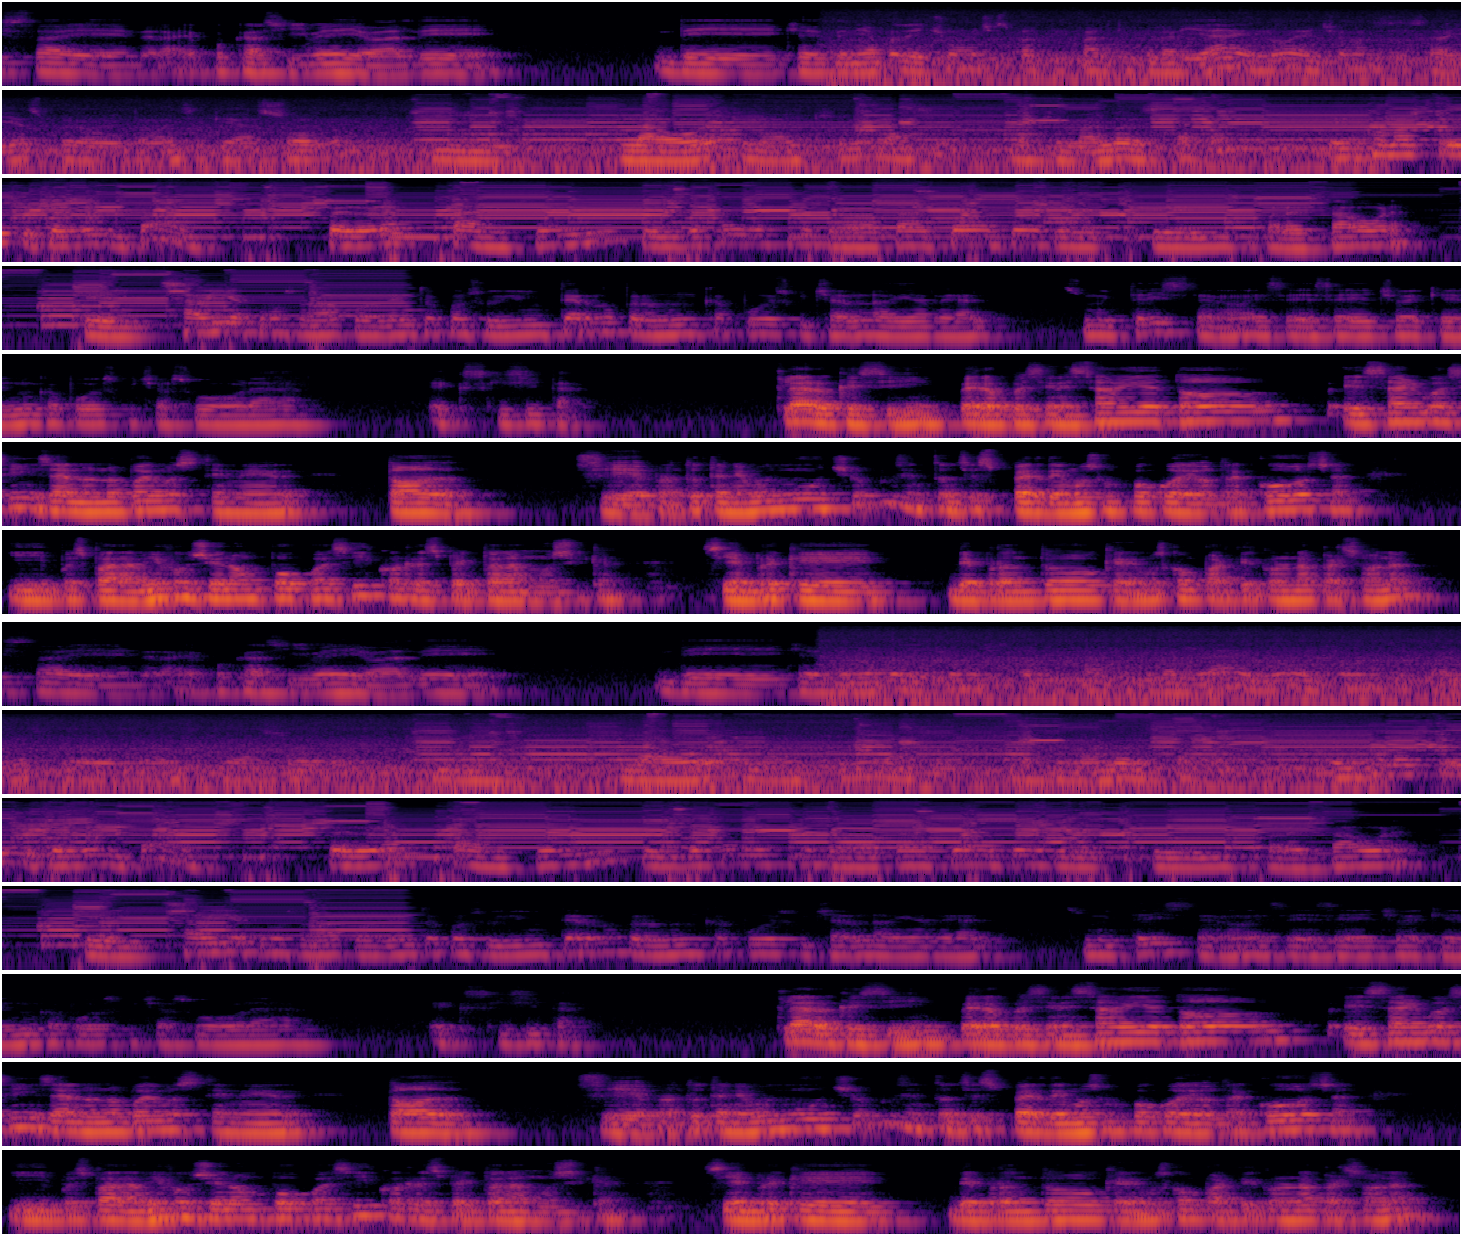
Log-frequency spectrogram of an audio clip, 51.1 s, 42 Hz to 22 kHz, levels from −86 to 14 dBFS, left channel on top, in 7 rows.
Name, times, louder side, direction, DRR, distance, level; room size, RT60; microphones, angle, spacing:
voice 1, 0.0-2.5 3.3-9.9 10.4-13.5 13.9-15.6 16.2-21.7 22.3-26.9 27.3-30.8 31.3-32.1, left 3 dB, 85° left, 0.5 m, -41 dB
sound 1, 4.1-14.2, right 1 dB, 30° right, 0.5 m, -44 dB
sound 2, 9.3-23.9, left 1 dB, 5° left, 0.7 m, -41 dB
voice 2, 33.1-35.6 35.9-38.0 38.4-38.8 39.4-43.3 43.8-46.9 47.3-48.2 48.5-50.8, left 2 dB, 55° left, 0.8 m, -31 dB
2.7 x 2.6 x 2.6 m
head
